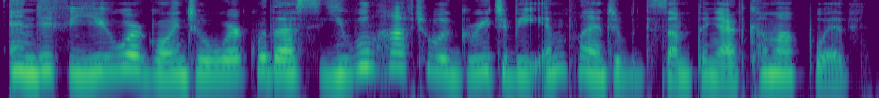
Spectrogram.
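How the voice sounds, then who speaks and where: A woman voicing a small young female magician-technician who explains things in a brisk, businesslike way, in an audiobook. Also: a little high, darkish tone, dry recording, studio quality, close to an everyday voice. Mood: matter-of-fact. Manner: matter-of-fact, businesslike, explanatory.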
